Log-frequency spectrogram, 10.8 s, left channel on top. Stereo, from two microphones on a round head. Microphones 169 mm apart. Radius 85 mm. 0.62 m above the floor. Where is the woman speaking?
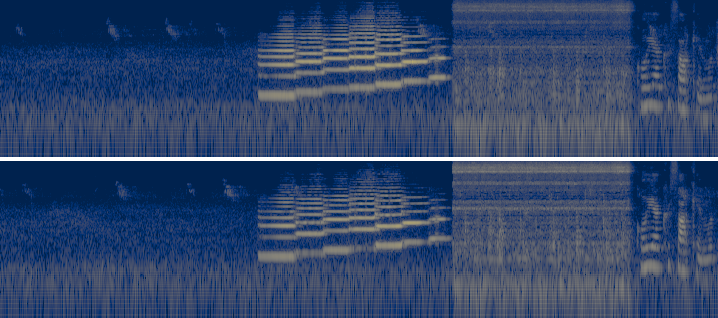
40° right (ahead or behind), 1.5 m.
